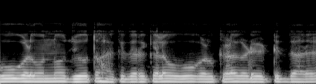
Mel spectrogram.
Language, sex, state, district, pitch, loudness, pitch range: Kannada, female, Karnataka, Bidar, 130 Hz, -14 LUFS, 125-130 Hz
